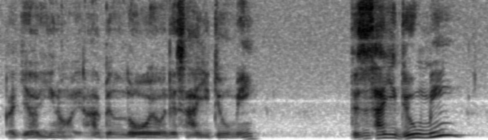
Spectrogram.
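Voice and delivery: put-on hurt, wounded tone. Voicing a man's reaction after the Giants didn't feel the same, acting out a hurt tone. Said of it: "You can tell he's hurt".

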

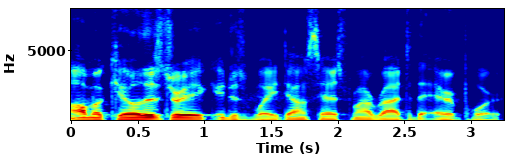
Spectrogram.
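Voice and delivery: put-on flat emotionless voice. Quoting a man's reply again, imitating a flat emotionless delivery. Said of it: "That's literally how he says it too".

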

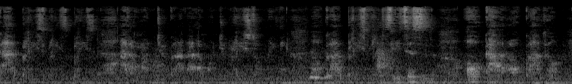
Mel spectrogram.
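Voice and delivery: put-on desperate, frantic pleading, whispered and rushed. Retelling a nervous wait to introduce oneself at training: retelling own desperate begging. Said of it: "I'm literally just begging God".

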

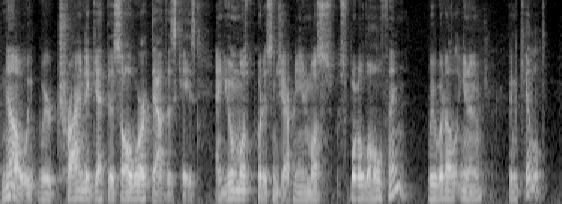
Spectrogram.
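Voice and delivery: normal talking voice

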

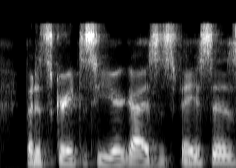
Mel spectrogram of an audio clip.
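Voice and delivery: plain

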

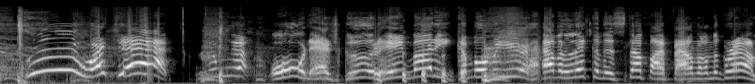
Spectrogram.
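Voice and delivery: put-on high, loud old-prospector holler, stretched ooh. Acting out an old prospector at a mine: Gabby Hayes voice. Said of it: "it's like Gabby Hayes walks up".

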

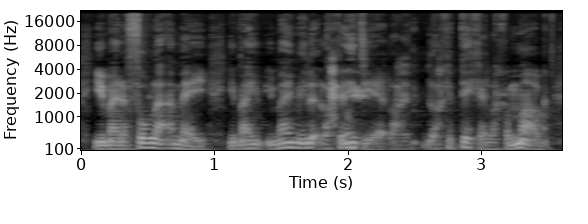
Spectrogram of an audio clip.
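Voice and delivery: put-on full South London accent, ranting. Retelling a reality show argument, imitating a woman's South London rant. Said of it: "went full, like, South London on him".

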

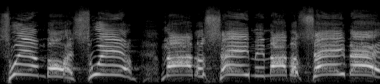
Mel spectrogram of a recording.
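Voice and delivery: very loud, shrill, high, frantic panicked screaming. Telling of a boy chased by an alligator in a pond, imitating a scream. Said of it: "screaming at mama, screaming".

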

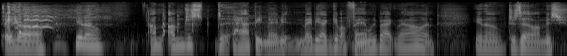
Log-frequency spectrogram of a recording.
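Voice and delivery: high, put-on weepy sobbing voice. Imitating Tom Brady's retirement video with fake tears. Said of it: "Fake tears".

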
